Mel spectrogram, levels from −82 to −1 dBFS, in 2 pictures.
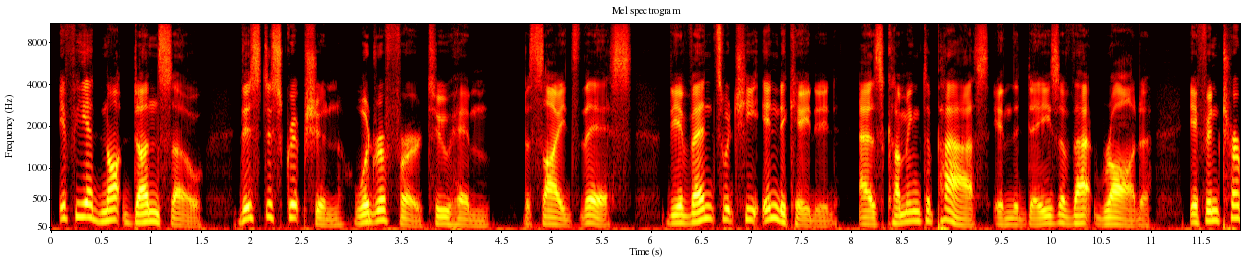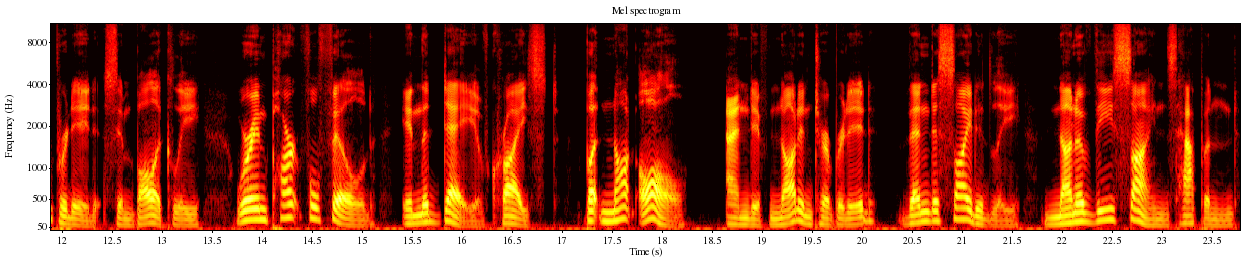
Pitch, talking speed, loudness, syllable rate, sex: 115 Hz, 140 wpm, -20 LUFS, 4.1 syllables/s, male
